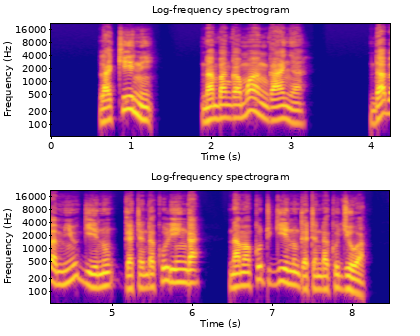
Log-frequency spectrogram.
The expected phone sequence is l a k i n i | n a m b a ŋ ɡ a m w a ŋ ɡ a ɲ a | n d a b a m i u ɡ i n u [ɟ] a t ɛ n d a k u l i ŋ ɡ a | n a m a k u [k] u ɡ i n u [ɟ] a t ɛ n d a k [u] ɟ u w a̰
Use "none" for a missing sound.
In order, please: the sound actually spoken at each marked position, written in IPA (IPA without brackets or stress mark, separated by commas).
ɡ, t, ɡ, u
